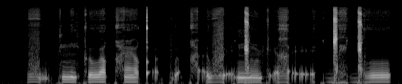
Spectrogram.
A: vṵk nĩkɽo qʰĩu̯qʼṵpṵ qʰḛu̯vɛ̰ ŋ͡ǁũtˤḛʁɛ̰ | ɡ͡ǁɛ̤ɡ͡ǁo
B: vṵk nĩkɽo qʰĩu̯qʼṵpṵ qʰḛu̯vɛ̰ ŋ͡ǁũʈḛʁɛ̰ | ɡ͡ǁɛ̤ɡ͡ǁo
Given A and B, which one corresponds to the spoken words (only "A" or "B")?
B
